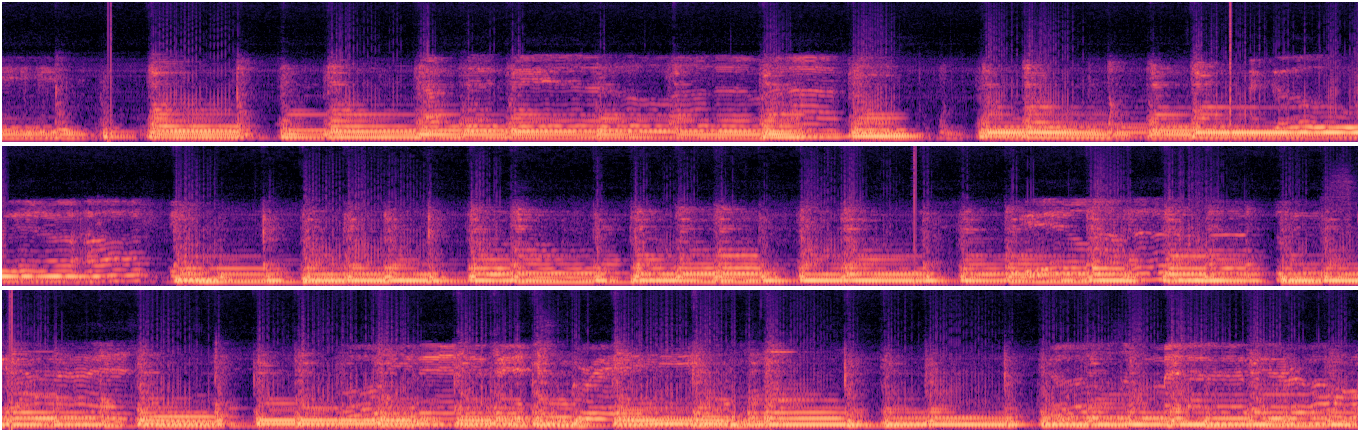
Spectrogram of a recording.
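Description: Electric guitar played live, strumming a repeating rock chord progression of B, F#, A and E, with the chords ringing between strokes.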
